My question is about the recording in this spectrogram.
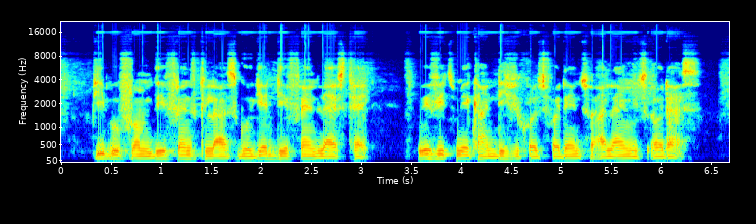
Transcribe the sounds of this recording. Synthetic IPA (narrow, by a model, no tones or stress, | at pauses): pipl̩fɹɔ̃mdifɹɛ̃ntklasɡoɡɛt̚difɹɛ̃ntlaɪfstʰaɪl | wifitmekãndifikʰɔlˠtfɔdɛ̃mtʰuʔa̰lãɪ̃nwiðɔdas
